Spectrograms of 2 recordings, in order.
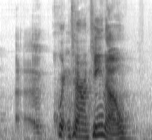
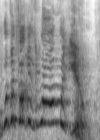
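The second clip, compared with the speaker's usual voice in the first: high, laughing mock scream of rage; retold anger scream. Retelling the party outburst at Megan, a laughing high shriek. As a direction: shriek it through a laugh, half-joking. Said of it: "it was like an anger scream".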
